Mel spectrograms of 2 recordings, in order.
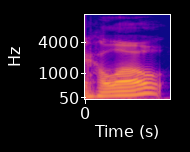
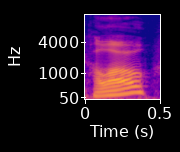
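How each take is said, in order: First: Fake phone hello. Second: Higher, louder, rising Hello?; mock baffled hello. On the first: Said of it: "you say". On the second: Dodging the bill collector, a loud baffled Hello?. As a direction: play deaf with a puzzled Hello?. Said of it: "you just say". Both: Shown as a demonstration.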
